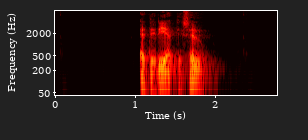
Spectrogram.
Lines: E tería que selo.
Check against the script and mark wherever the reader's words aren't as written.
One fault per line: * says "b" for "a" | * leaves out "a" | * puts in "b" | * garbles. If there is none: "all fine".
all fine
